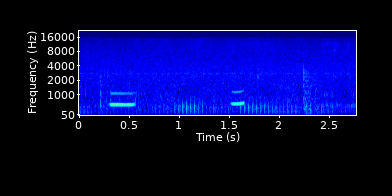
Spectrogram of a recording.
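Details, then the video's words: Sleeping domestic cat, formerly feral and now living mostly indoors, snores as it dreams: two brief bursts of rapid raspy pulsing, each just before a short high-pitched beep, in a quiet room. "Cute Cat Snoring Dreaming"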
